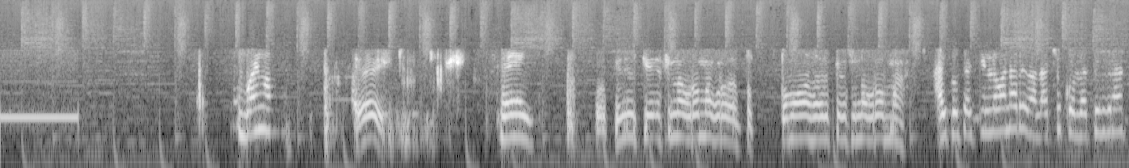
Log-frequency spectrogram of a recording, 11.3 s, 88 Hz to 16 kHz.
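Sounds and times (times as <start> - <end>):
telephone call ringing through: 0.0 - 0.8
speech: 2.4 - 11.2.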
